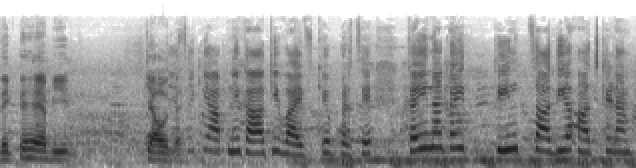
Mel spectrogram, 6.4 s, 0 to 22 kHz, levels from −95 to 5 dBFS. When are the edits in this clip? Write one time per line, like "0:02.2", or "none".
none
